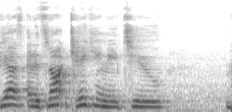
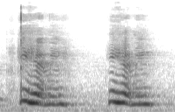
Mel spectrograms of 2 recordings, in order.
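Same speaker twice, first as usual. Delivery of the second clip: put-on loud, high, babyish little-kid voice; 5 semitones higher, 6 dB louder than usual. Retelling finding a woman in an alleyway who kept repeating this: imitating her baby voice. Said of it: "she's talking like a baby".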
